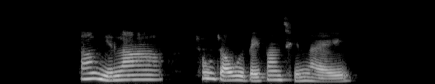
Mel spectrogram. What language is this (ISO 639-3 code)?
yue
